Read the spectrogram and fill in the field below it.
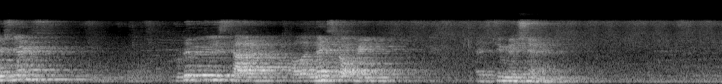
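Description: A young man speaks calmly and clearly, as if teaching, close by.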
